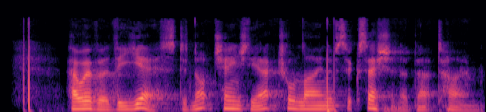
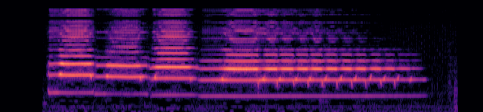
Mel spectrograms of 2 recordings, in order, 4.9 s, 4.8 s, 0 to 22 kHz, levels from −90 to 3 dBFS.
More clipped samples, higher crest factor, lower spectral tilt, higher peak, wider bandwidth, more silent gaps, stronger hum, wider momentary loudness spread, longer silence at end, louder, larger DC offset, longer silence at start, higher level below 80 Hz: neither; first, 24 dB vs 14 dB; first, -6 dB/octave vs 4 dB/octave; first, -4 dBFS vs -12 dBFS; second, 11.5 kHz vs 15.5 kHz; neither; neither; about the same, 12 LU vs 12 LU; second, 0.05 s vs 0.65 s; second, -28 LUFS vs -23 LUFS; neither; second, 0.25 s vs 0.5 s; first, -50 dBFS vs -82 dBFS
